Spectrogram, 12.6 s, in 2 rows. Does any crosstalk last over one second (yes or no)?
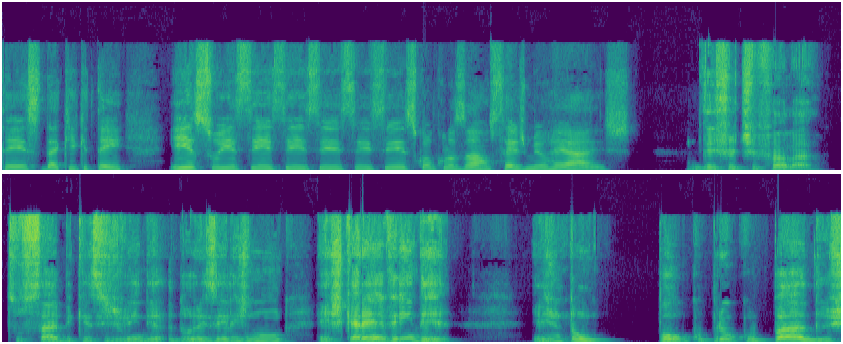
no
